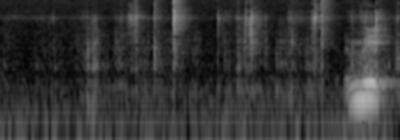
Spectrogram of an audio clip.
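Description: Clear plastic zip-lock bag crinkling as it is handled and pulled open, a scatter of faint, sharp plastic crackles.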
